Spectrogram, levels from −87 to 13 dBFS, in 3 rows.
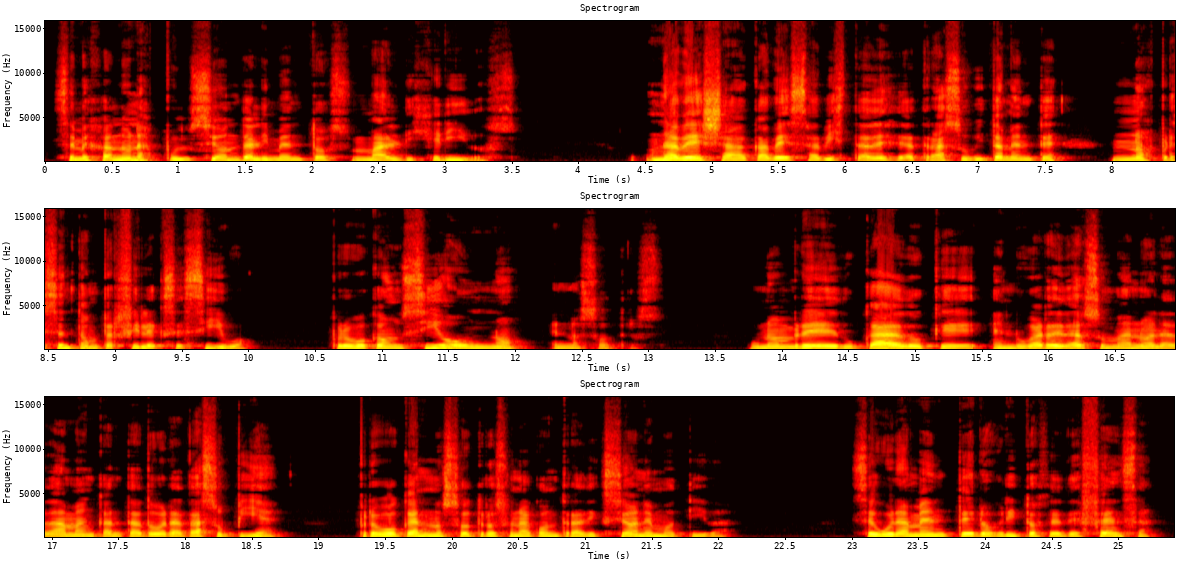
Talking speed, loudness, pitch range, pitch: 130 wpm, -17 LUFS, 130-170 Hz, 150 Hz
